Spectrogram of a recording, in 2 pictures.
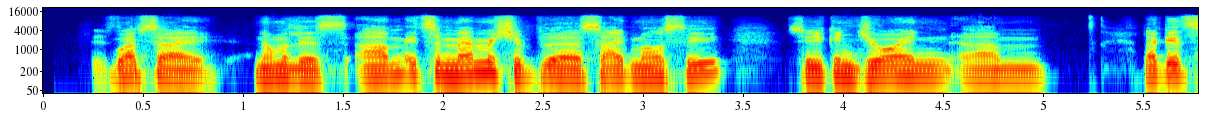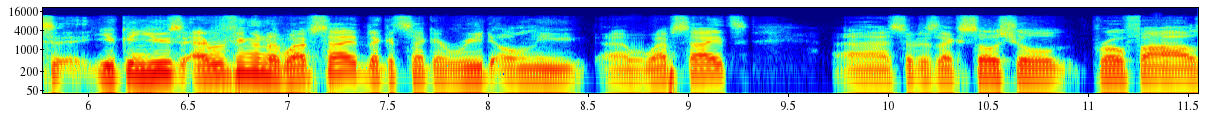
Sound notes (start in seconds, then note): none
